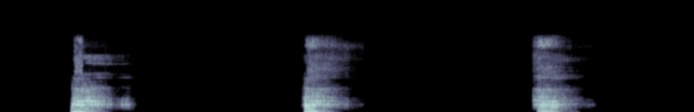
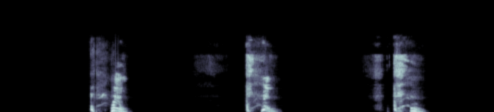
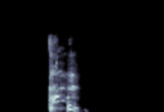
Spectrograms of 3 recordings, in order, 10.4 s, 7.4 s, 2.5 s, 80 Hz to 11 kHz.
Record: {"exhalation_length": "10.4 s", "exhalation_amplitude": 29400, "exhalation_signal_mean_std_ratio": 0.3, "three_cough_length": "7.4 s", "three_cough_amplitude": 29840, "three_cough_signal_mean_std_ratio": 0.3, "cough_length": "2.5 s", "cough_amplitude": 27017, "cough_signal_mean_std_ratio": 0.31, "survey_phase": "beta (2021-08-13 to 2022-03-07)", "age": "65+", "gender": "Male", "wearing_mask": "No", "symptom_none": true, "smoker_status": "Never smoked", "respiratory_condition_asthma": false, "respiratory_condition_other": false, "recruitment_source": "REACT", "submission_delay": "12 days", "covid_test_result": "Negative", "covid_test_method": "RT-qPCR"}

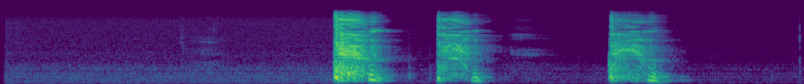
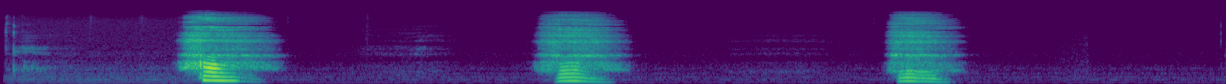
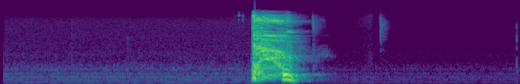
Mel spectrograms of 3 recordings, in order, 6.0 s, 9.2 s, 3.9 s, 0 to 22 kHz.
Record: {"three_cough_length": "6.0 s", "three_cough_amplitude": 23512, "three_cough_signal_mean_std_ratio": 0.26, "exhalation_length": "9.2 s", "exhalation_amplitude": 21220, "exhalation_signal_mean_std_ratio": 0.24, "cough_length": "3.9 s", "cough_amplitude": 29387, "cough_signal_mean_std_ratio": 0.23, "survey_phase": "beta (2021-08-13 to 2022-03-07)", "age": "45-64", "gender": "Female", "wearing_mask": "No", "symptom_cough_any": true, "symptom_runny_or_blocked_nose": true, "symptom_sore_throat": true, "symptom_fatigue": true, "symptom_headache": true, "symptom_onset": "4 days", "smoker_status": "Never smoked", "respiratory_condition_asthma": true, "respiratory_condition_other": false, "recruitment_source": "Test and Trace", "submission_delay": "1 day", "covid_test_result": "Negative", "covid_test_method": "RT-qPCR"}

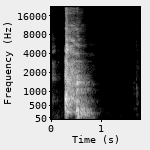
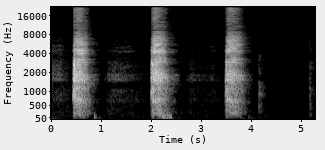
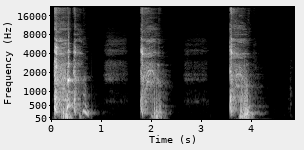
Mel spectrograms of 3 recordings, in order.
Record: {"cough_length": "1.8 s", "cough_amplitude": 32768, "cough_signal_mean_std_ratio": 0.32, "exhalation_length": "5.3 s", "exhalation_amplitude": 32768, "exhalation_signal_mean_std_ratio": 0.32, "three_cough_length": "4.9 s", "three_cough_amplitude": 32768, "three_cough_signal_mean_std_ratio": 0.35, "survey_phase": "beta (2021-08-13 to 2022-03-07)", "age": "65+", "gender": "Female", "wearing_mask": "No", "symptom_none": true, "smoker_status": "Never smoked", "respiratory_condition_asthma": false, "respiratory_condition_other": false, "recruitment_source": "REACT", "submission_delay": "4 days", "covid_test_result": "Negative", "covid_test_method": "RT-qPCR"}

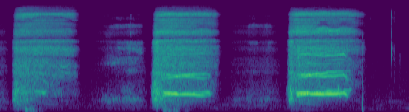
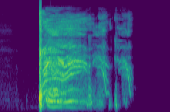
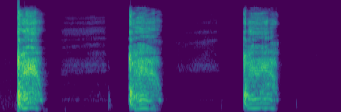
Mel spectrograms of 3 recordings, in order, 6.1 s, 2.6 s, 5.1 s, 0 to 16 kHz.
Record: {"exhalation_length": "6.1 s", "exhalation_amplitude": 12001, "exhalation_signal_mean_std_ratio": 0.56, "cough_length": "2.6 s", "cough_amplitude": 32768, "cough_signal_mean_std_ratio": 0.45, "three_cough_length": "5.1 s", "three_cough_amplitude": 32768, "three_cough_signal_mean_std_ratio": 0.33, "survey_phase": "alpha (2021-03-01 to 2021-08-12)", "age": "18-44", "gender": "Female", "wearing_mask": "No", "symptom_cough_any": true, "symptom_new_continuous_cough": true, "symptom_shortness_of_breath": true, "symptom_fatigue": true, "symptom_fever_high_temperature": true, "symptom_headache": true, "symptom_change_to_sense_of_smell_or_taste": true, "symptom_loss_of_taste": true, "symptom_onset": "4 days", "smoker_status": "Current smoker (11 or more cigarettes per day)", "respiratory_condition_asthma": false, "respiratory_condition_other": false, "recruitment_source": "Test and Trace", "submission_delay": "3 days", "covid_test_result": "Positive", "covid_test_method": "RT-qPCR"}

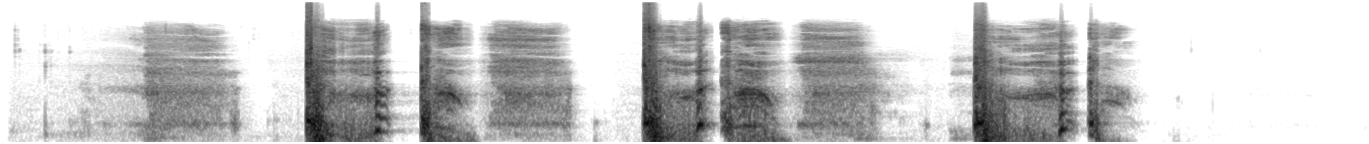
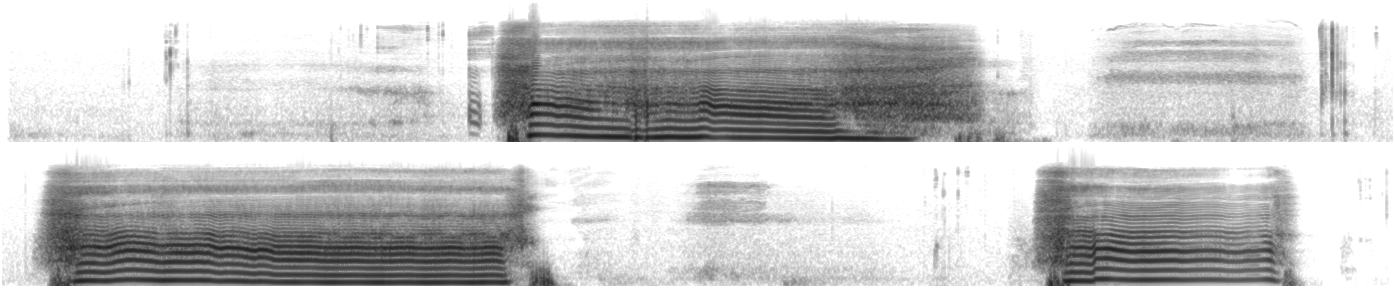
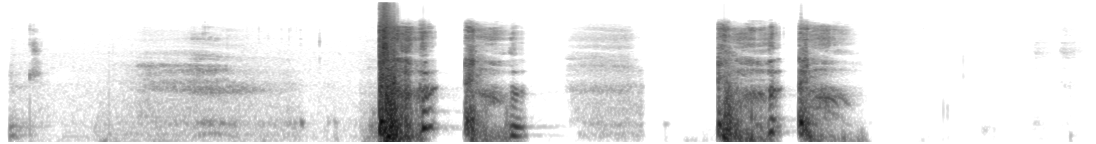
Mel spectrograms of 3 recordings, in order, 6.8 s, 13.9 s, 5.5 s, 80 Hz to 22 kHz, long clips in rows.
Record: {"three_cough_length": "6.8 s", "three_cough_amplitude": 32768, "three_cough_signal_mean_std_ratio": 0.34, "exhalation_length": "13.9 s", "exhalation_amplitude": 32768, "exhalation_signal_mean_std_ratio": 0.56, "cough_length": "5.5 s", "cough_amplitude": 32768, "cough_signal_mean_std_ratio": 0.24, "survey_phase": "beta (2021-08-13 to 2022-03-07)", "age": "18-44", "gender": "Female", "wearing_mask": "No", "symptom_cough_any": true, "symptom_onset": "8 days", "smoker_status": "Never smoked", "respiratory_condition_asthma": false, "respiratory_condition_other": false, "recruitment_source": "REACT", "submission_delay": "1 day", "covid_test_result": "Negative", "covid_test_method": "RT-qPCR"}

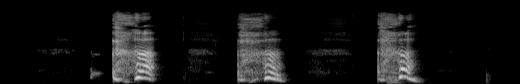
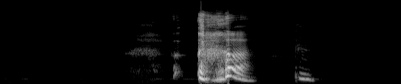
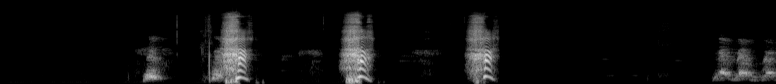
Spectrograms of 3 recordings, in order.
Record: {"three_cough_length": "5.2 s", "three_cough_amplitude": 24943, "three_cough_signal_mean_std_ratio": 0.35, "cough_length": "4.0 s", "cough_amplitude": 32767, "cough_signal_mean_std_ratio": 0.27, "exhalation_length": "7.8 s", "exhalation_amplitude": 32643, "exhalation_signal_mean_std_ratio": 0.28, "survey_phase": "beta (2021-08-13 to 2022-03-07)", "age": "18-44", "gender": "Female", "wearing_mask": "No", "symptom_sore_throat": true, "symptom_fatigue": true, "symptom_change_to_sense_of_smell_or_taste": true, "symptom_other": true, "smoker_status": "Ex-smoker", "respiratory_condition_asthma": false, "respiratory_condition_other": false, "recruitment_source": "Test and Trace", "submission_delay": "1 day", "covid_test_result": "Positive", "covid_test_method": "RT-qPCR", "covid_ct_value": 28.1, "covid_ct_gene": "ORF1ab gene"}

